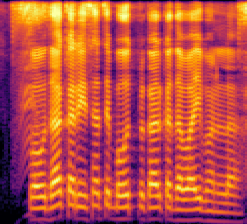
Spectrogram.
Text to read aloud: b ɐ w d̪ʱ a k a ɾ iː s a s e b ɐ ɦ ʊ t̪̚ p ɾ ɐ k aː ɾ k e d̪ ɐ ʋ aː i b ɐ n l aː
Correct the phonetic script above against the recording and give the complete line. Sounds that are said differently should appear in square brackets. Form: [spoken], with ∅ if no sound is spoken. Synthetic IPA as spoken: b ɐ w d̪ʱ a k a ɾ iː s a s e b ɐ ɦ ʊ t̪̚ p ɾ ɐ k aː ɾ k [a] d̪ ɐ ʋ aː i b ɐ n l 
